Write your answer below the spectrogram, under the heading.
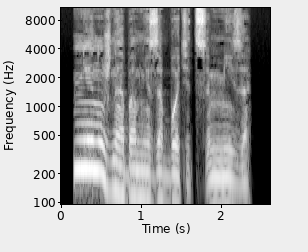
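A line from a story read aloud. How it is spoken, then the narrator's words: Quiet. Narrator (Russian): негромко сказала она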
